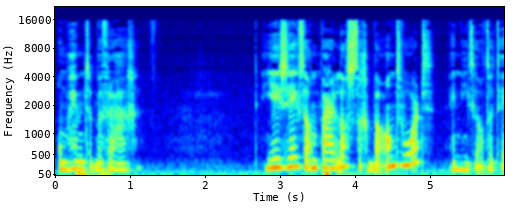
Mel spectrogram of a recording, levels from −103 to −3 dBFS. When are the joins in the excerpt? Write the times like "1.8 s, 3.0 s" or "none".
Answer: 2.7 s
